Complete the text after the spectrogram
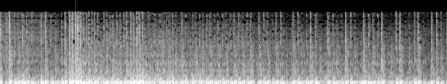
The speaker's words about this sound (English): That's how we express ourselves, making changes on the bike that makes it either more fuel efficient or perform the way we, the rider, want it to perform. And the sound of the bike is a big part of identity for many riders.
